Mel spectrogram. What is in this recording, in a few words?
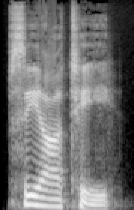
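"crt", British English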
